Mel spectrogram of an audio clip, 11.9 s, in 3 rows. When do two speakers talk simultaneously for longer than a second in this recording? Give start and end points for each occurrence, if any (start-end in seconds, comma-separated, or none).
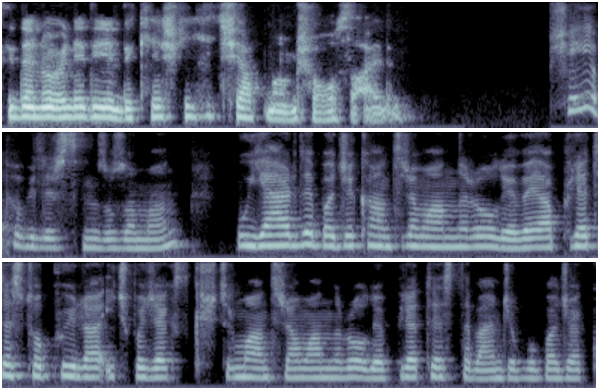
none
